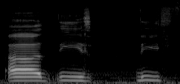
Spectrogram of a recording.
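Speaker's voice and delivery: winded, halting with a heavy sigh; out of breath. Real, not acted. Gamer apologizing to viewers mid-video, out of breath. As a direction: stop to catch your breath mid-sentence. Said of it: "I'm a little out of breath".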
